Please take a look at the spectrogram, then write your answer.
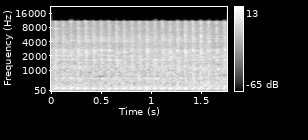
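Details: Suzuki Boulevard C50 800cc V-twin cruiser at idle before cam chain rebuild: fast, even mechanical rattle, about fourteen ticks a second, sewing-machine sound mainly from the top of the rear cylinder, where the cam chain was slapping around; stretched cam chain rattle.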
